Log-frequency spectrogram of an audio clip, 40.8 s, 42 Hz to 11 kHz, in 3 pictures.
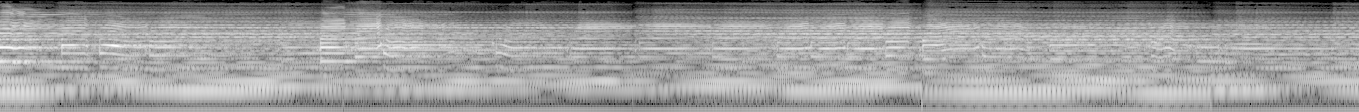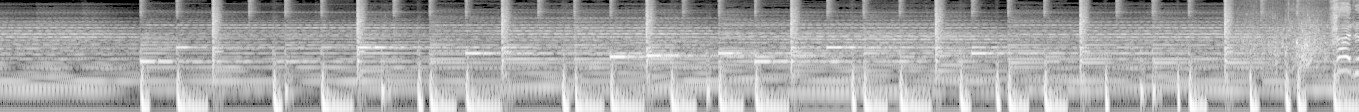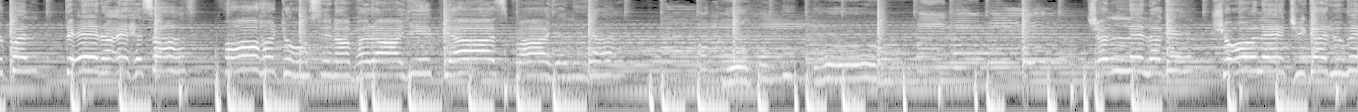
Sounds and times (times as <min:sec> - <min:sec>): Soundtrack music: 0:25.9 - 0:28.9.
